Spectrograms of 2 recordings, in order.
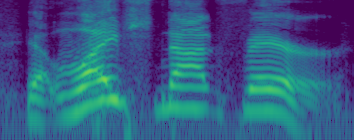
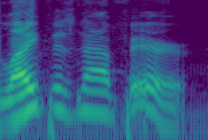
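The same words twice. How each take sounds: First: Loud, higher, drawn-out mock-parent comeback; parent's retort. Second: Said in the usual way. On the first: Parents answering their teens, loud drawn-out retort. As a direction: stretch it out loudly like a parent laying down the law. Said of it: "ever heard their parents say". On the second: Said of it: "that's a true statement".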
